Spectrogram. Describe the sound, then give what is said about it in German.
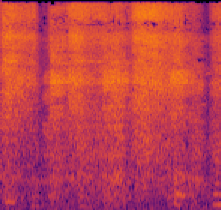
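People blowing on a freshly caught fire: several breathy, hissing bursts of air separated by brief pauses, fairly quiet and without talk. “Oh, es brennt schon. Helft mir blasen.”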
